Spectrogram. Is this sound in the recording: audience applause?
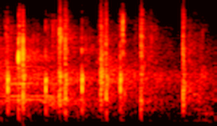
yes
